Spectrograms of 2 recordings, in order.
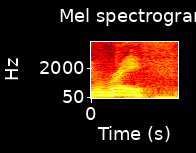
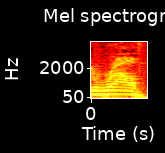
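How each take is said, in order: First: The name is said with a long A. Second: The name is said with an L sound. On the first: This is how the name is actually said. The speaker calls it right. "it's like Rafe is how you say his name" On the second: This is how the spelling looks. The speaker calls it wrong. "It looks like Ralph"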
